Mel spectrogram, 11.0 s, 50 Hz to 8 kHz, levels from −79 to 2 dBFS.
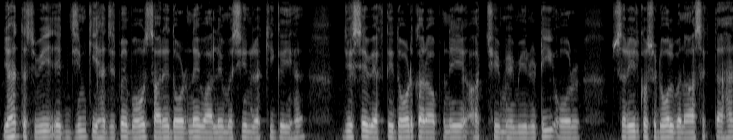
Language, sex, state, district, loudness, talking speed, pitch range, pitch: Hindi, male, Uttar Pradesh, Jyotiba Phule Nagar, -28 LUFS, 165 wpm, 115-125 Hz, 120 Hz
